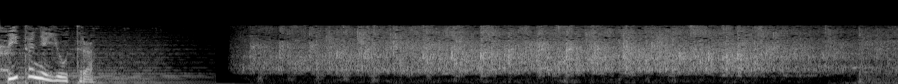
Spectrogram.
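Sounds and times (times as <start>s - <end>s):
speech: 0.1s - 1.1s
applause in support of doctors: 2.3s - 8.9s.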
